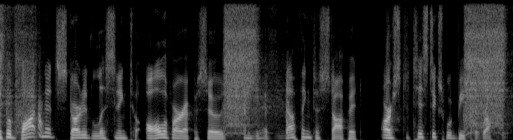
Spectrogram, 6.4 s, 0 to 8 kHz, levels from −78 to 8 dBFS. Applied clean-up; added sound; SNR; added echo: neural mask model RNNoise.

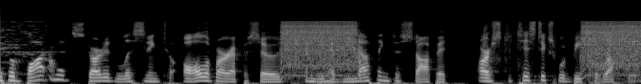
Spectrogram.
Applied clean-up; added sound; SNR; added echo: classical method Wiener filter.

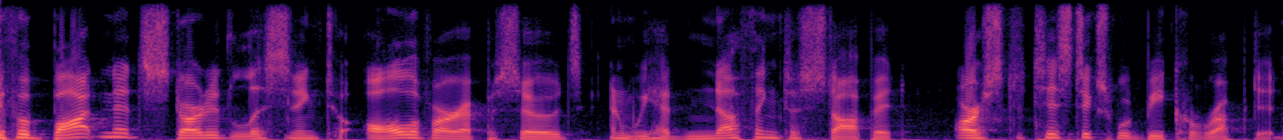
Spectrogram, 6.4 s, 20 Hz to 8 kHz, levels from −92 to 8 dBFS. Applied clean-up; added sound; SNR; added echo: none; none; none; none.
